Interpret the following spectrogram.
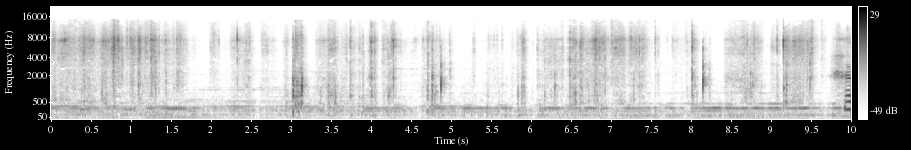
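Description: A folded printer-paper origami flasher crinkling and rustling as hands open it out and work its pleats, in irregular bursts.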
